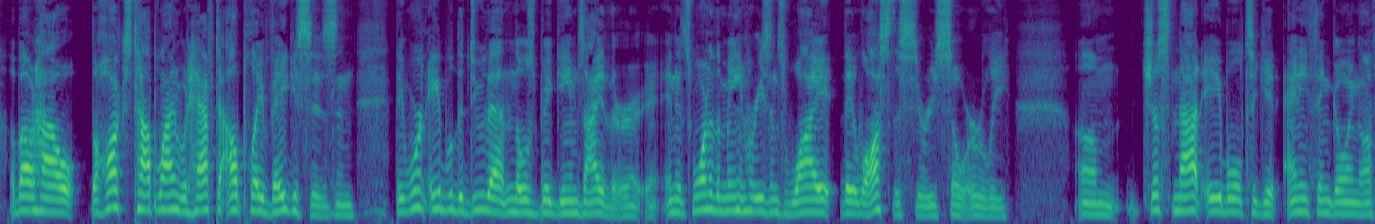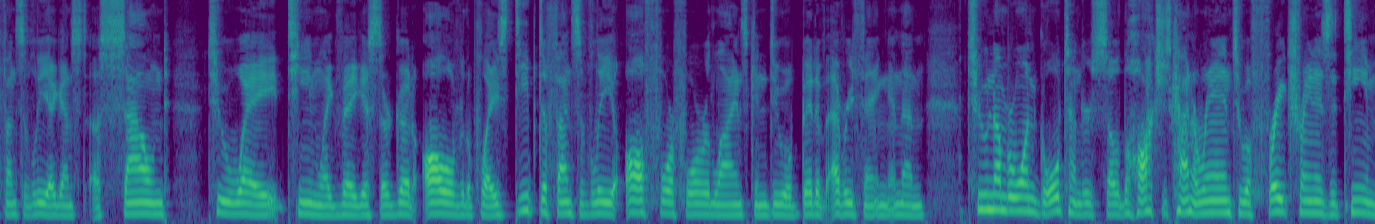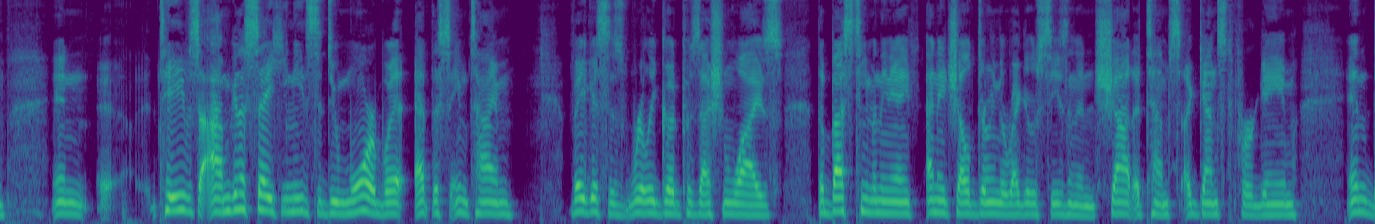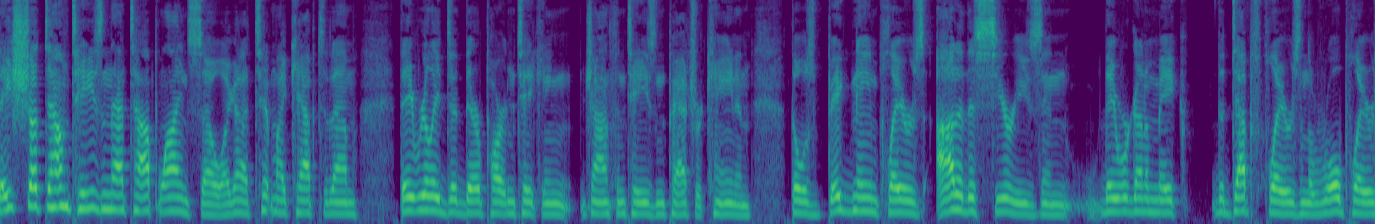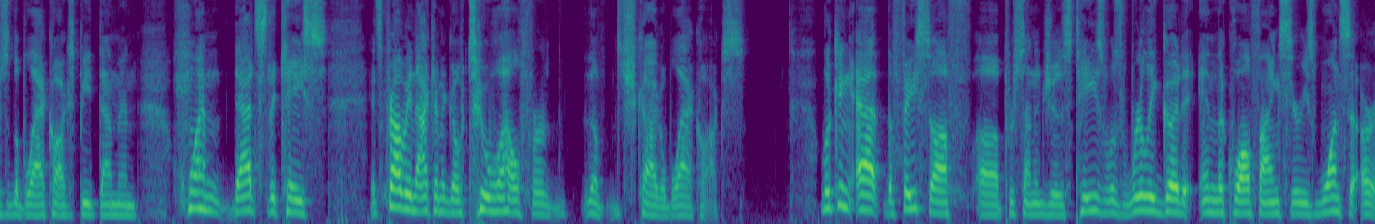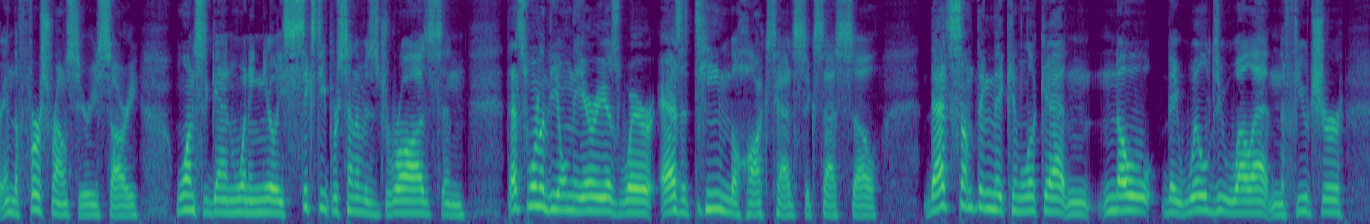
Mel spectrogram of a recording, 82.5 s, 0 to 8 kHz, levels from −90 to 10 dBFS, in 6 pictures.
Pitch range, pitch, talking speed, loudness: 140-180 Hz, 160 Hz, 190 wpm, -22 LUFS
